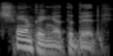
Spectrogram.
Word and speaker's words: champing at the bit: There's no, most people get that wrong. We grew up on a horse farm, so we should say it correctly. Champing at the bit.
